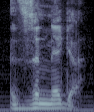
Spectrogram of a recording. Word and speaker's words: Zuniga: Zuniga. That's how it's pronounced.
